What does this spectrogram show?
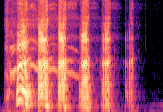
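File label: Vox Happy, English; kingsraid; voices heroes en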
